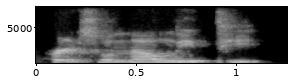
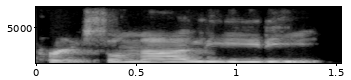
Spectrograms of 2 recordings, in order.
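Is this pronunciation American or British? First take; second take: British; American. First: The T is pronounced as a crisp, strong T. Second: The T sounds like a soft, quick R. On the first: "Si es más británico, el sonido de la T es fuerte" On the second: "la T pasa a tener un fonema como de, de R suave"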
